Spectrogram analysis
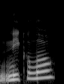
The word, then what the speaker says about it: Nicolo: Your name is pronounced Nicolo.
